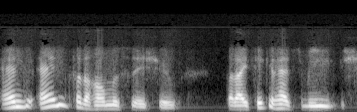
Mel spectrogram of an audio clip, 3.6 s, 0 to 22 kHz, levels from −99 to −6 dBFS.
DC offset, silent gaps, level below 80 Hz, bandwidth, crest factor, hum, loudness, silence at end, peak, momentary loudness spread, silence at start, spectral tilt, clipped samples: under 0.1%; none; -66 dBFS; 4.1 kHz; 16 dB; none; -17 LUFS; 0.05 s; -2 dBFS; 9 LU; 0 s; -9.5 dB/octave; under 0.1%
